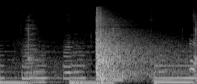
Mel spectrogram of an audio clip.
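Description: A toy makes an electronic shotgun-shooting sound: one sharp, loud blast with a short noisy tail, set among repeating buzzy electronic tones from the toy.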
